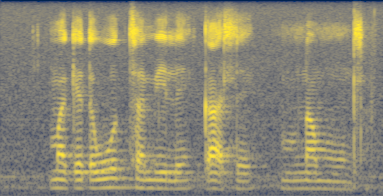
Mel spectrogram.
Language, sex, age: Tsonga, male, 19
